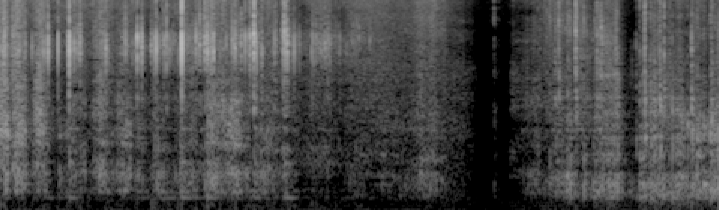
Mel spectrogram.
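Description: Fingertips and nails scratch across the pale rawhide heads of a pair of small, hollow bongo drums. The result is a dense, crinkly, bright scratching with almost no low end. It fades to a brief lull past the midpoint, then picks up again.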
